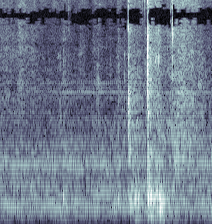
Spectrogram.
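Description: Faint handling of wooden honey frames in a wooden hive super, with a few light wooden knocks about one and a half seconds in.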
